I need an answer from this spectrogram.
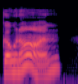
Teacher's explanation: Between go and on, we might add a tiny W sound. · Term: intrusive linking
